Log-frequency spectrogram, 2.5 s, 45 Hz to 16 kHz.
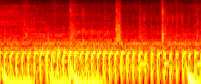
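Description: A mini dirt bike engine, either a Rawrr Mantis Mini R or a Kawasaki KLX110R, runs close and loud with a steady, rapid putter, its revs rising and falling slightly while the rider struggles to shift into second gear.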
